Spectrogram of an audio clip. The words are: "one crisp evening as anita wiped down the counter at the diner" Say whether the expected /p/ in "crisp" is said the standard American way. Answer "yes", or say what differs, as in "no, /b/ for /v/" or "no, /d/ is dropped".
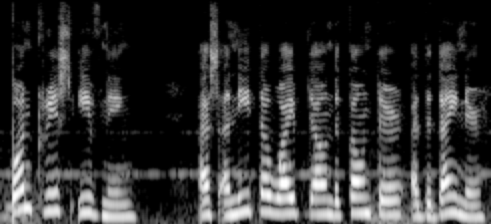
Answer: no, /p/ is dropped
